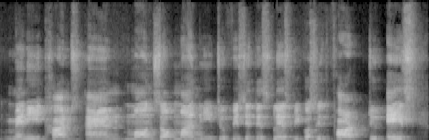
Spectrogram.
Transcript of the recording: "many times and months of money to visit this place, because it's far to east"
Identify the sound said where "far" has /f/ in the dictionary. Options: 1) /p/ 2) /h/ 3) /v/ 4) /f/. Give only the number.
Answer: 1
